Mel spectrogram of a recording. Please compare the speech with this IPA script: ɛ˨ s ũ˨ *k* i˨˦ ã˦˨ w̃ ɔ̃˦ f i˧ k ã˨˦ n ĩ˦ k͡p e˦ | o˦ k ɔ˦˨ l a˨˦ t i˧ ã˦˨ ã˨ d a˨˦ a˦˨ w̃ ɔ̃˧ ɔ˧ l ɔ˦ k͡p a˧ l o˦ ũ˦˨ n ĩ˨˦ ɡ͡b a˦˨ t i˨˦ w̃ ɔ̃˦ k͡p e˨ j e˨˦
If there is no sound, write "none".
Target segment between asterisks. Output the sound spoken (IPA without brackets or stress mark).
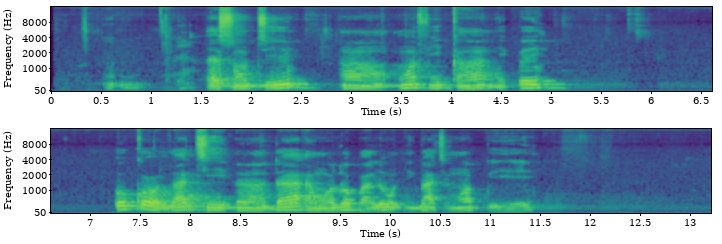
t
